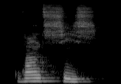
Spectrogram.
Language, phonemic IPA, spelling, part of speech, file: French, /vɛ̃t.sis/, vingt-six, numeral, LL-Q150 (fra)-vingt-six.wav
- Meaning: twenty-six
